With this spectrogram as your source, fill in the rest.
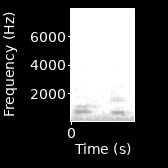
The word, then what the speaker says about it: Botpress: No, BotPress, like bot, like Okay. BOT.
